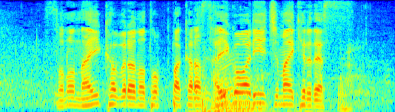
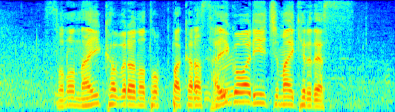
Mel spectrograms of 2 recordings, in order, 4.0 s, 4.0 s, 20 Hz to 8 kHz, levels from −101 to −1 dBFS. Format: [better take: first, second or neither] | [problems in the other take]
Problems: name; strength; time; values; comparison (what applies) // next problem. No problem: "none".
second | background sound (Growling); 9 dB below the speech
